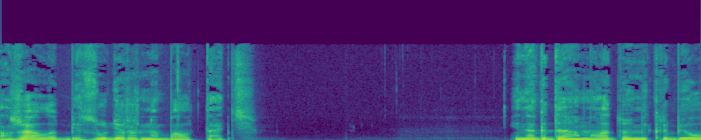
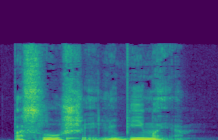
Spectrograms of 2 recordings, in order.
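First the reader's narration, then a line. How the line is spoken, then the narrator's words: Soft, as to a child. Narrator (Russian): мягко произнес микробиолог, будто он общался не со взрослым человеком, а с маленькой капризной девочкой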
